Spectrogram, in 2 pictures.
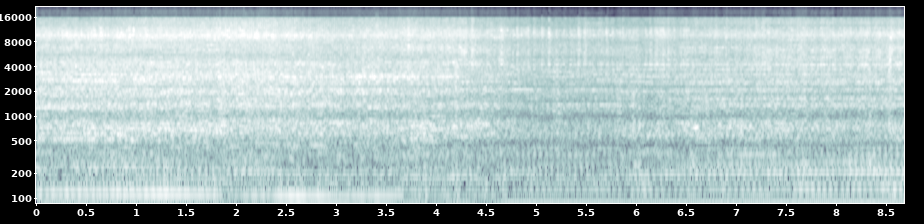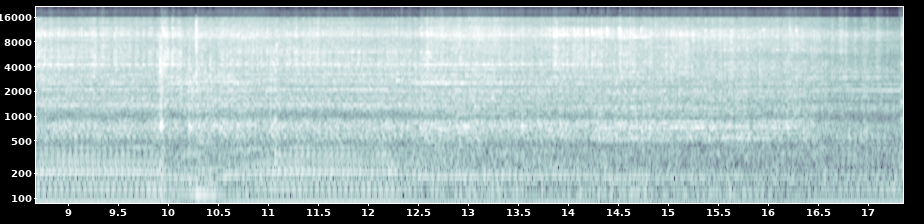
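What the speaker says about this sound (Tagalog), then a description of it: "ito yung traktora sa bahay" A heavy diesel tractor engine drones steadily and loudly nearby while plowing a rice field, a low constant rumble, with a voice faintly underneath.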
